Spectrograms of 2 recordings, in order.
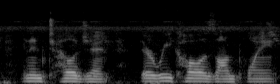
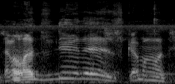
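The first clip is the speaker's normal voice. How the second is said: higher, slow pep talk voiced for the dog; lightly voiced eager dog; 6 semitones higher, slower than usual. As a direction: pump yourself up like the eager dog. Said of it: "it's like".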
